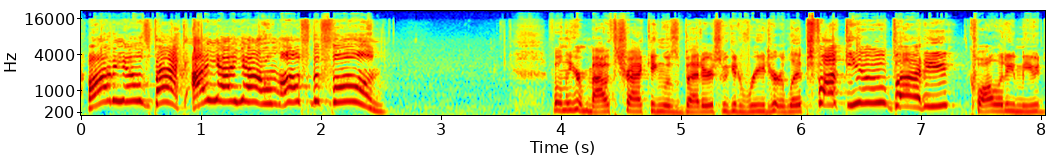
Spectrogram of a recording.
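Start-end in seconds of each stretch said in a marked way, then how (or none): 0.1-2.6 squeaky high-pitched mock voice. High mock voice while muted. 6.1-7.2 squeaky playful insult; jokey high-pitched jab; high mock voice.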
